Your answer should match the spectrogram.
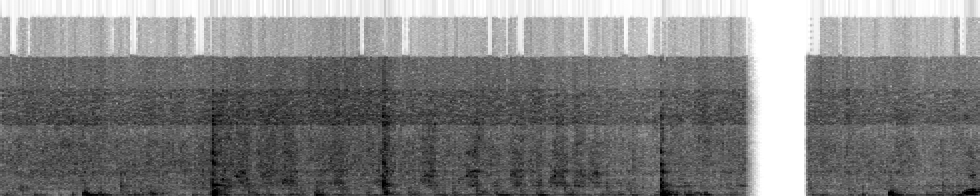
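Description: Minced mutton keema frying in a pan, a steady sizzle and hiss broken by occasional spoon taps and scrapes, close, with a short silent gap partway through and no talking.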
